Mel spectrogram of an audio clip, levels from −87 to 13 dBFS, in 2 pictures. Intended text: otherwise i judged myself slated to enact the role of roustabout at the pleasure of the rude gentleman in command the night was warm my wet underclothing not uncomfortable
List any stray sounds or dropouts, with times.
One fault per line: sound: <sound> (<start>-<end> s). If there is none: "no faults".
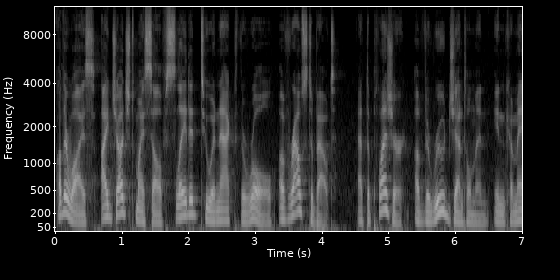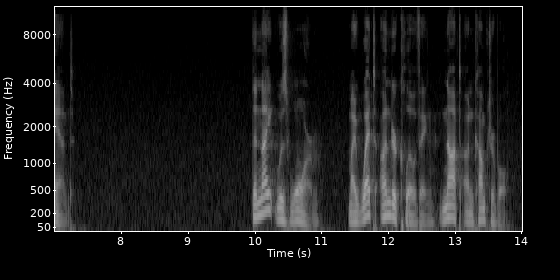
no faults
